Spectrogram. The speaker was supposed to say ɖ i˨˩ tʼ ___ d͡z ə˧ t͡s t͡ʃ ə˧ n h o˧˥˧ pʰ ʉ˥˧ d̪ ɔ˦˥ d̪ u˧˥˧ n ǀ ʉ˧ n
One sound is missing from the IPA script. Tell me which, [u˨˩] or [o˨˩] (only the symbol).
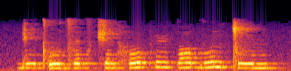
u˨˩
